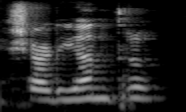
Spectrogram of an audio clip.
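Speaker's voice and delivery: ordinary delivery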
